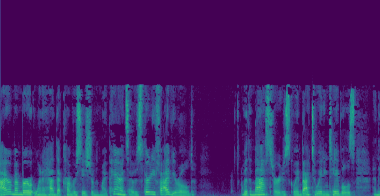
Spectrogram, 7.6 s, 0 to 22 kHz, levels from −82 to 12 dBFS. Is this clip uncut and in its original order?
yes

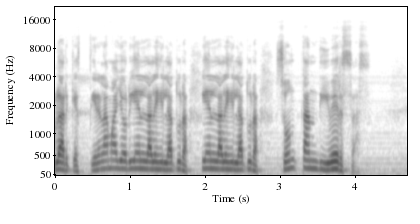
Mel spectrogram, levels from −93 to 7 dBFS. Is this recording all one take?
no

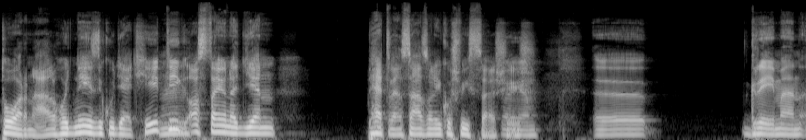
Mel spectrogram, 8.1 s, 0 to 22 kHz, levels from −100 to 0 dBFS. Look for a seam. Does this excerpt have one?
no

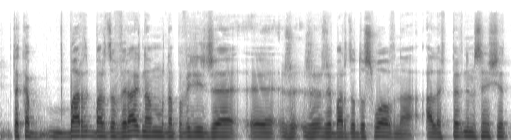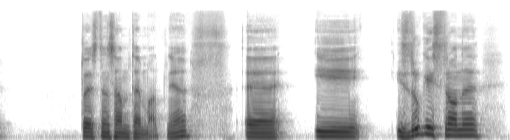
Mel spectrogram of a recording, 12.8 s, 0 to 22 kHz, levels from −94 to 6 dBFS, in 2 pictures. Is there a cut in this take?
no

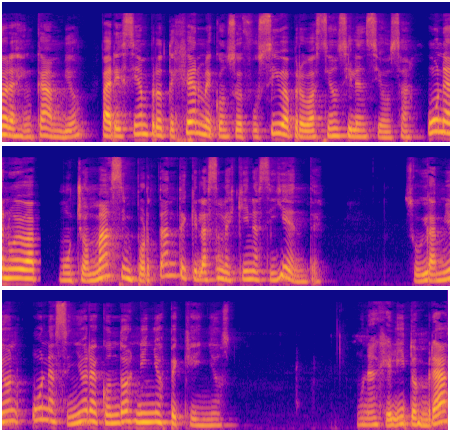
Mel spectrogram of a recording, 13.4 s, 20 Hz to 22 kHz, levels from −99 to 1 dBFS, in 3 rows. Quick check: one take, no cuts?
no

